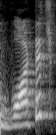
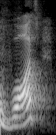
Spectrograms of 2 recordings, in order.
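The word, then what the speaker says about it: watch: वॉच, you know वॉच means घड़ी, तो इसको वॉटेज पढ़ा जाता अगर टी इसका साइलेंट नहीं होता। बट हम लोग क्या पढ़ते हैं इसको? वॉच, because T letter is silent.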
